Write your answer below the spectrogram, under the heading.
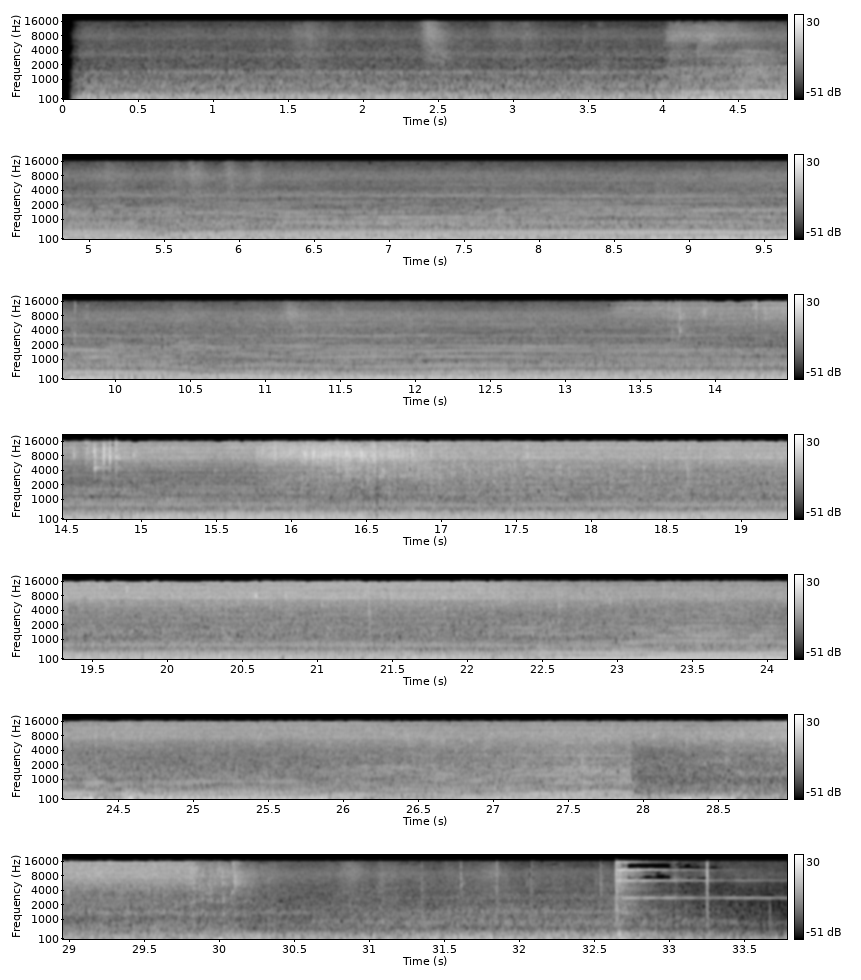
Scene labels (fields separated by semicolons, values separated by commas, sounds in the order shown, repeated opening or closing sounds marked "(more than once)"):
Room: kitchen; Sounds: microwave, coffee machine, running water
